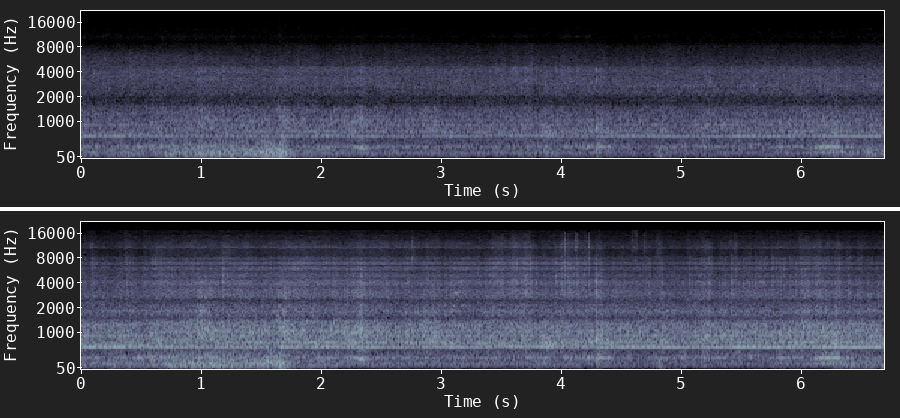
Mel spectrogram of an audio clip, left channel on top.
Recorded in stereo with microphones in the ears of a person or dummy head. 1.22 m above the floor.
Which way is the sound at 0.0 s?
65° right (ahead or behind).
